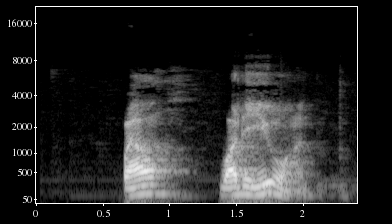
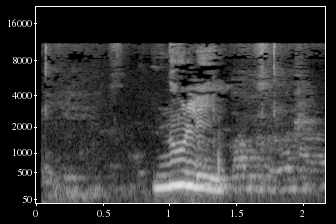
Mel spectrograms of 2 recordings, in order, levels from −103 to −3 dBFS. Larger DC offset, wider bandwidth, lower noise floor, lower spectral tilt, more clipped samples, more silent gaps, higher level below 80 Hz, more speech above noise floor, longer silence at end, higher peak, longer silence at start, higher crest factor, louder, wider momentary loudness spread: neither; second, 6.8 kHz vs 11.5 kHz; first, -78 dBFS vs -52 dBFS; first, -7 dB/octave vs -4 dB/octave; neither; neither; about the same, -62 dBFS vs -66 dBFS; first, 59 dB vs 27 dB; first, 0.4 s vs 0.1 s; first, -4 dBFS vs -12 dBFS; first, 0.65 s vs 0.05 s; about the same, 18 dB vs 16 dB; first, -20 LUFS vs -25 LUFS; second, 17 LU vs 21 LU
